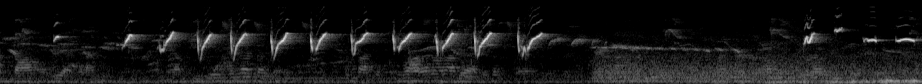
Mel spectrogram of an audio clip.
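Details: A post-moult White-rumped shama, used as a lure song, gives a rapid series of about ten loud, sharply falling whistled notes, then a long thin descending whistle and a few bright high notes.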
